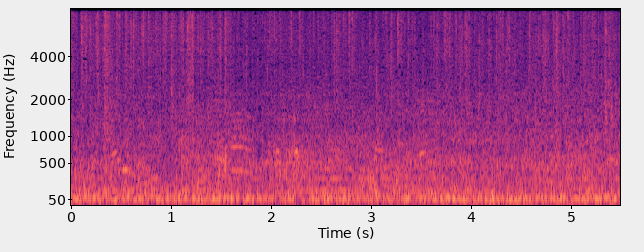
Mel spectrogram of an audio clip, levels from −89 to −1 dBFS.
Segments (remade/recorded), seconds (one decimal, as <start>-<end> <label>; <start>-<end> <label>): 0.0-0.7 recorded; 0.7-1.6 remade; 1.6-2.0 recorded; 2.0-3.0 remade; 3.0-5.5 recorded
